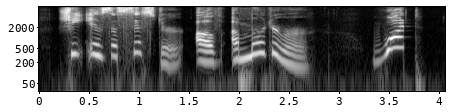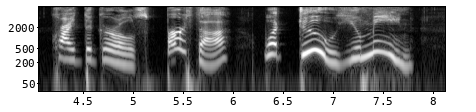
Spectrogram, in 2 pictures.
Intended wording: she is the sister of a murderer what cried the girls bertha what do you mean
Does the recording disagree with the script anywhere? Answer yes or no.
no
